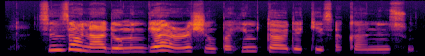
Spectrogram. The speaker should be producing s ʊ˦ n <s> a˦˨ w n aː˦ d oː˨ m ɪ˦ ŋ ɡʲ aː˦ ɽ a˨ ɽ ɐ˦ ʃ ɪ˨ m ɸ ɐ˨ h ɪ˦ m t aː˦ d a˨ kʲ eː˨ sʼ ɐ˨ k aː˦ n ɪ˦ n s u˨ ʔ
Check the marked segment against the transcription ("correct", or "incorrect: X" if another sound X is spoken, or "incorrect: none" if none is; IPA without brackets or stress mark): incorrect: z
